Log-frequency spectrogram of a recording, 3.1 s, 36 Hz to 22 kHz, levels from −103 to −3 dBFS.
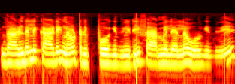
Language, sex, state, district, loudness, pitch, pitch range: Kannada, female, Karnataka, Shimoga, -14 LUFS, 180 Hz, 170-190 Hz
